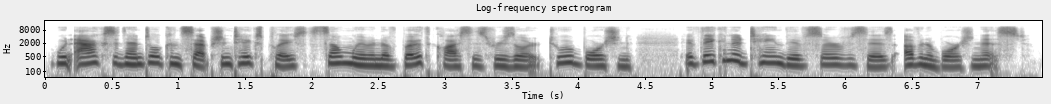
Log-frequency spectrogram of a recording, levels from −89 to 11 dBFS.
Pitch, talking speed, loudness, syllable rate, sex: 210 Hz, 175 wpm, -21 LUFS, 5.9 syllables/s, female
